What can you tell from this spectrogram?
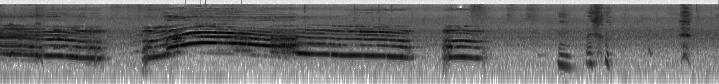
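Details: Pet Siberian Husky named Beatrice howls: a short falling note, then a long rising-and-falling howl, followed by shorter broken yelps and whines trailing off toward the end.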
